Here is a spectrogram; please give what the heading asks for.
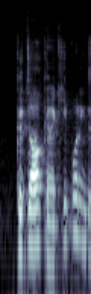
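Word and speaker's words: Godolkin: How do you pronounce the school? Gdulkin. Gdulkin.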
